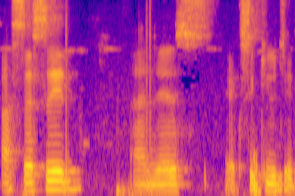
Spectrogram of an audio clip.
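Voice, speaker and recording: A man with a Grenadian accent, medium pitch and fairly even intonation. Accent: Grenadian Caribbean English. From Grenada. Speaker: cricketer. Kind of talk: casual chat.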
